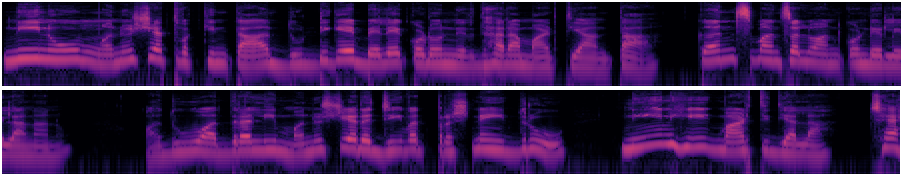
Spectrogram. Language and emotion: Kannada, disgusted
